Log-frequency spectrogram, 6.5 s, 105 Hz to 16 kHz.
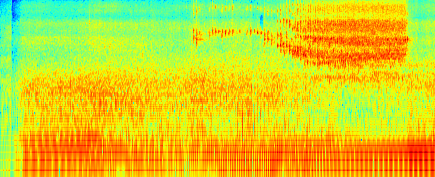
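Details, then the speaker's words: Nissan 180SX with SR20 engine, running cold: a high squeal climbs and holds over the engine; owners suspect a bad pulley bearing or the power steering pump. "Yeah, maybe a pulley? Hey, you get a screwdriver? What's wrong with the car, dude? Sounds good. Yeah, I think it just needs a power steering pump. Yeah. Maybe the bearing's just bad, isn't it?"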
